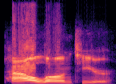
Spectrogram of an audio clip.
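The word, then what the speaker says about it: Palantir: Um, it's one word, three syllables. Palanteer.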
